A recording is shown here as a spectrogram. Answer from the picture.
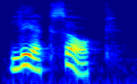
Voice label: "leksak", Swedish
